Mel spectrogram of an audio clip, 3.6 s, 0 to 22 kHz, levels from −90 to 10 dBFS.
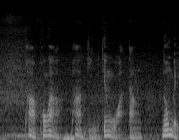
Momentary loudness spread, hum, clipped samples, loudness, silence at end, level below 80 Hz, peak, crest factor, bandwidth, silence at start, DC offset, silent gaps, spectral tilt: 12 LU; none; under 0.1%; -36 LUFS; 0 s; -44 dBFS; -18 dBFS; 18 dB; 13 kHz; 0 s; under 0.1%; none; -8.5 dB/octave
